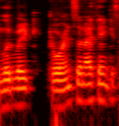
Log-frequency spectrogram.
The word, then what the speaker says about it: Ludwig Göransson: Ludwig Göransson, I think is how it's pronounced.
